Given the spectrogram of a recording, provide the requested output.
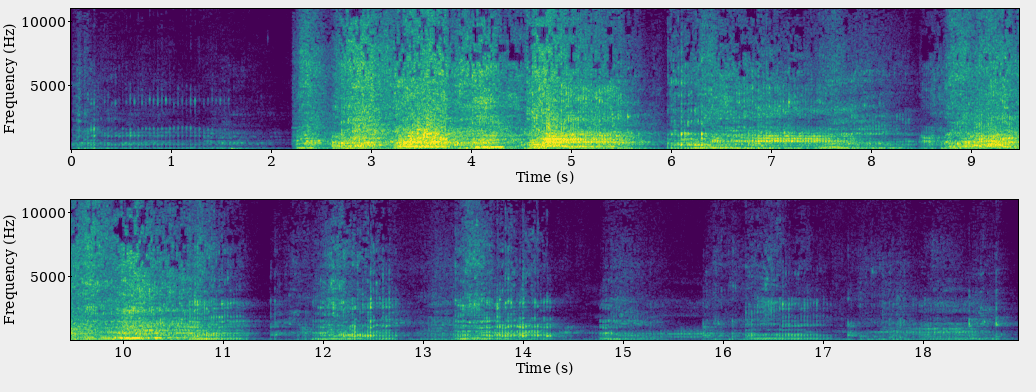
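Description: A lion roars with deep, powerful bellows, then trails off into a series of shorter grunts.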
